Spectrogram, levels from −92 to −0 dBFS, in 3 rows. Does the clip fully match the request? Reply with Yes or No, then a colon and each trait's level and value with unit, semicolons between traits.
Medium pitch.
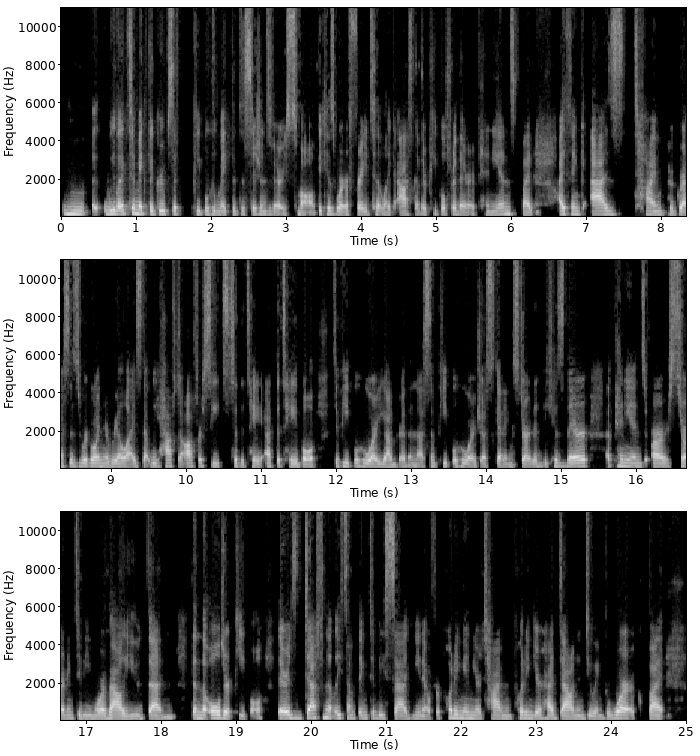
Yes: medium, 160 Hz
